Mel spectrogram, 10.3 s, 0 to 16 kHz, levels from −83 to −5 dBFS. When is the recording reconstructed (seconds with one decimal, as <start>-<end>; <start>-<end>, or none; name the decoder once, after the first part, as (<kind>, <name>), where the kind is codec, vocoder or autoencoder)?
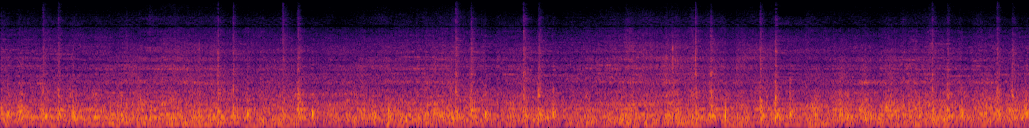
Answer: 0.8-3.9 (codec, SNAC); 6.4-9.0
